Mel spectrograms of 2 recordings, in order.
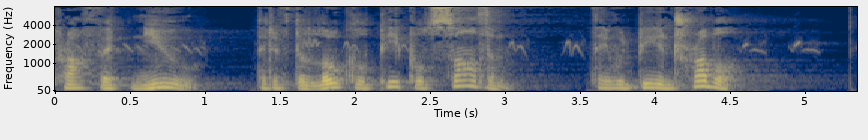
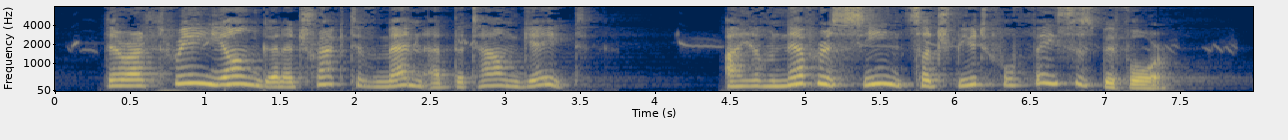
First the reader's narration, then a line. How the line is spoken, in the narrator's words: she cried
